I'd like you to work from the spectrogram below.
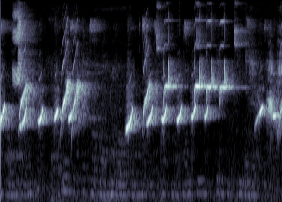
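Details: Asian pied starling (jalak suren) male in energetic full song for tutoring other birds: a run of quick whistled slurs and chirps, a brief pause, then a rising series of bright, stacked notes.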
